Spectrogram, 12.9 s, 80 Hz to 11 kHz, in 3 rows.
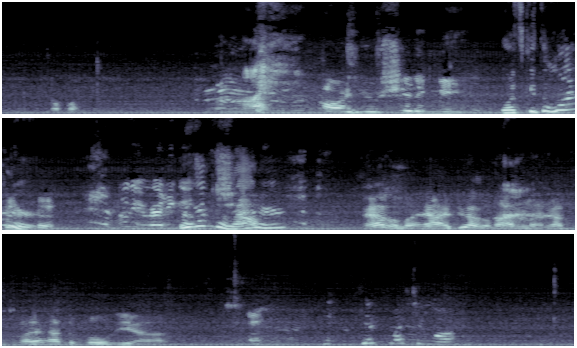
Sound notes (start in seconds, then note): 1.7 grunting; 5.0 laughs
